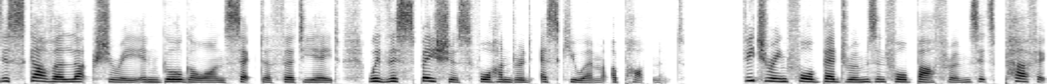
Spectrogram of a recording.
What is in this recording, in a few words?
narration audio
